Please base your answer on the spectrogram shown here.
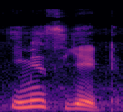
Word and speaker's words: emaciate: Spelling है EMACIATE, जिसको इनंसिएट करेंगे हम इमेसिएट। इमेसिएट इसका शुद्ध उच्चारण होगा, जिसका अर्थ होता है दुबला या शक्तिहीन।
